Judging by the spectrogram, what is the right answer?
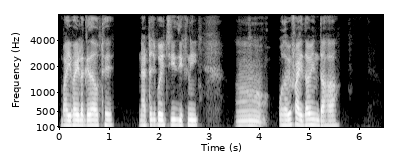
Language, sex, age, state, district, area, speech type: Dogri, male, 30-45, Jammu and Kashmir, Samba, rural, spontaneous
